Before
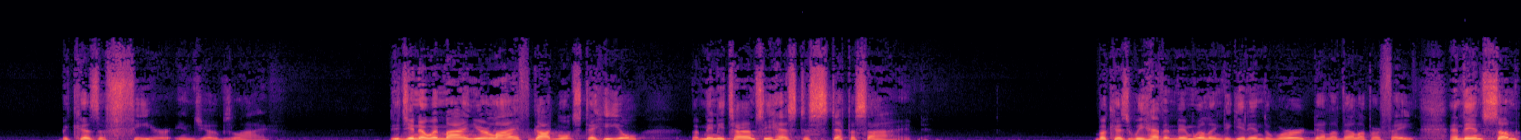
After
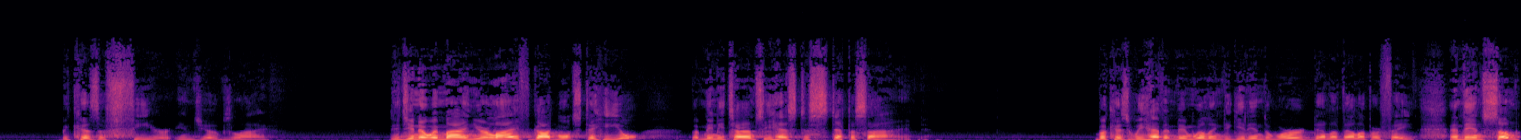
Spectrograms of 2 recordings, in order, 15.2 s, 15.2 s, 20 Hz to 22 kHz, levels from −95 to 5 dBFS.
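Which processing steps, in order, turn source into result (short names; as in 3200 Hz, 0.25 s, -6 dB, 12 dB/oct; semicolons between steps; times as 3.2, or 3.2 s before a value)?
EQ curve 170 Hz 0 dB, 300 Hz -14 dB, 610 Hz +15 dB, 1800 Hz -3 dB, 6600 Hz -7 dB; gain -4 dB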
